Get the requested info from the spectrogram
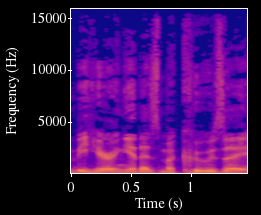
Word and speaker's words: MACUSA: My bit on it is kind of – it's very interesting that she would choose to have – the Mac USA, or actually she corrects everybody with the – she gives everybody a phonetic pronunciation here and says it's commonly pronounced as Macusa.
